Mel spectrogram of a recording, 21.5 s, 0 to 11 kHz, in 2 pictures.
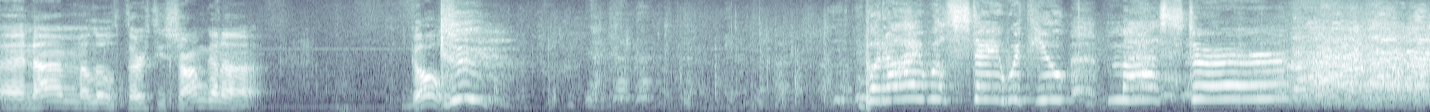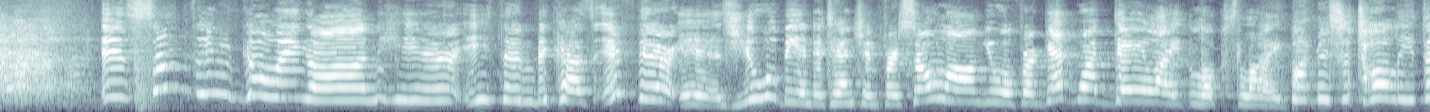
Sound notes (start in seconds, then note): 3.7 Kevin gasps; 9.5 audience laughs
